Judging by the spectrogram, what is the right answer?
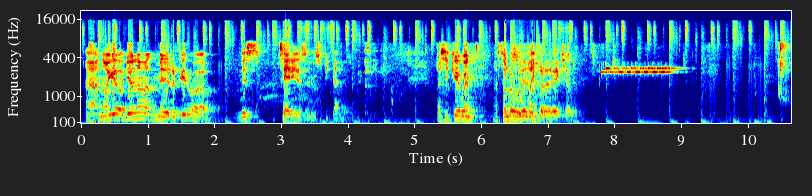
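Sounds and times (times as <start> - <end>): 
speech: 0.0 - 4.4, 5.3 - 7.6
telephone ringing: 7.8 - 9.2.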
